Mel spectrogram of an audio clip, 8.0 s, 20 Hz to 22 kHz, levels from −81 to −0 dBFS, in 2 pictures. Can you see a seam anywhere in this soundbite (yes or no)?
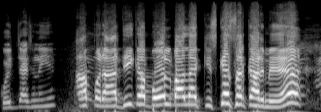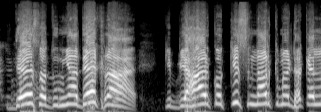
yes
